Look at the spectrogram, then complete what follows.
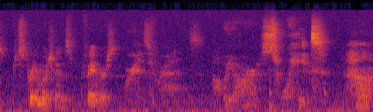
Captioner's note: whispers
